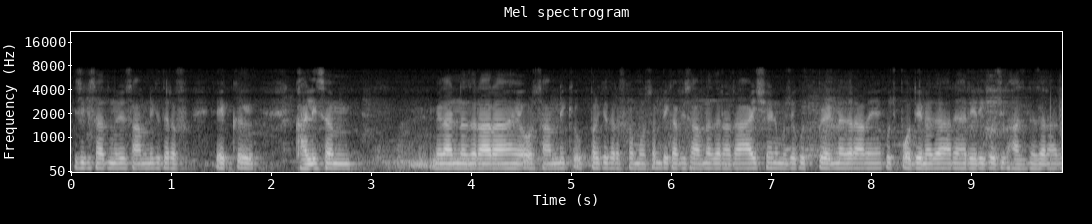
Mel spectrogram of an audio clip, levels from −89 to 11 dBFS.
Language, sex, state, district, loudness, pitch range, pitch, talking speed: Hindi, male, Chhattisgarh, Kabirdham, -19 LUFS, 130-135 Hz, 135 Hz, 310 wpm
